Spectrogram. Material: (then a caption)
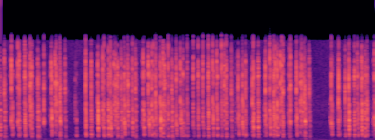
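Plastic. Fingertips of both hands type rapidly on a compact RGB-backlit GMMK Compact mechanical keyboard with Kailh Box White switches and plastic SA keycaps in yellow and blue. A fast stream of bright, crisp clicky keystrokes with very short decay comes in quick bursts, broken by a brief pause near the end.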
